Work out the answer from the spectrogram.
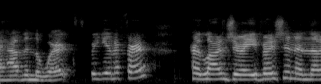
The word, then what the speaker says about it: Yennefer: Someone said that they know you watch The Witcher, and they said Yennefer, Triss, or the Bard. I don't know if I pronounced that right, but Yes, okay. Definitely Yennefer.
